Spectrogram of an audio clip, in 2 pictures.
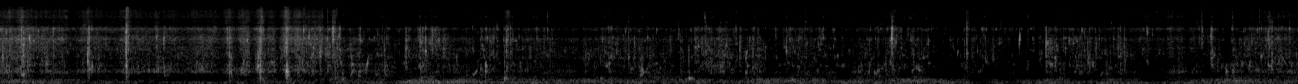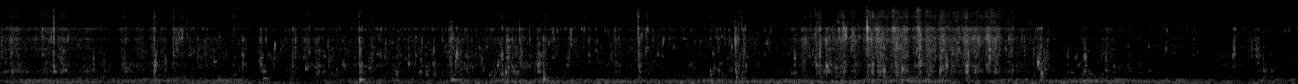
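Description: Gold pan being worked in creek water: water sloshing and trickling as the top layer of gravel is washed off, with many small clicks of stones in the pan. The washing is louder for the first few seconds and again near the end.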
